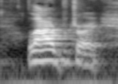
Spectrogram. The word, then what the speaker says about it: laboratory: I know, I had to give it the British pronunciation, laboratory.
